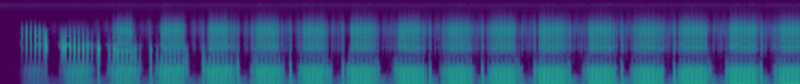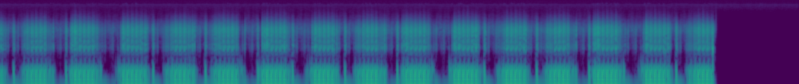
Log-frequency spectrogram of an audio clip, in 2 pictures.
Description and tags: A pulsar I made
transmission, radio, space, pulsar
